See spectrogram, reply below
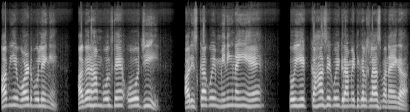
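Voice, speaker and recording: Indian male grammar teacher, very high smooth voice, dry lo-fi recording, keeps checking students follow. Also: fairly even intonation, moderate pace, no echo. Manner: asks students frequent checking questions; spells out words syllable by syllable. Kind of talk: classroom grammar lecture. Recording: dry, dull lo-fi sound.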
